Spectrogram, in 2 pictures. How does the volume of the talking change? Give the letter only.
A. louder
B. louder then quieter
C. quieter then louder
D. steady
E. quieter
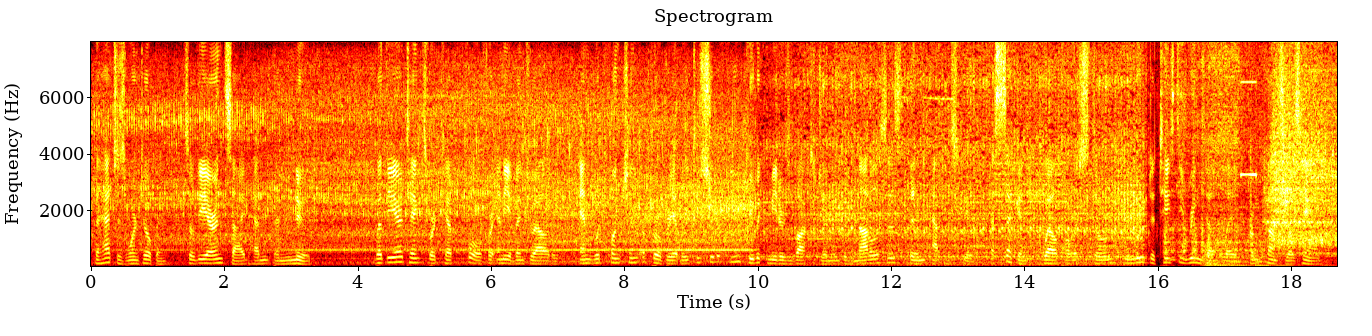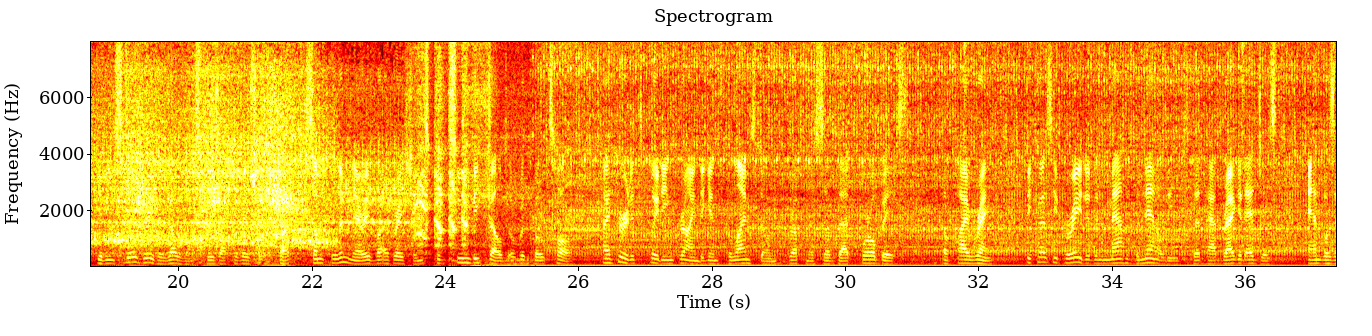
D.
